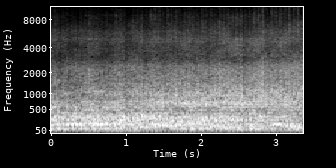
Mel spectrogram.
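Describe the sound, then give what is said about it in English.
A National Guard Pave Hawk military helicopter lands on the tarmac at Palmer Airport, its engines and rotors making a loud, steady, rumbling roar that fills the whole moment without letting up. No voices are heard. “One of those strange aircraft could be a National Guard Pavehawk helicopter, the kind used in difficult rescue missions in war or in peacetime.”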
